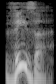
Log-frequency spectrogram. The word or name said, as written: visa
